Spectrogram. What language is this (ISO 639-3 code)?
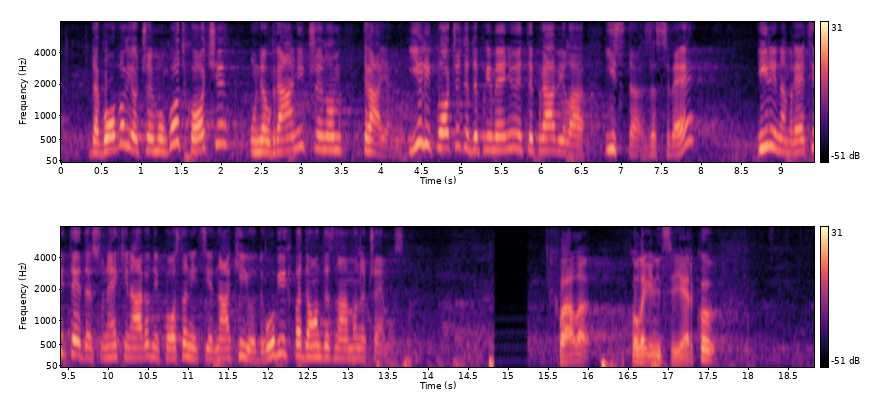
srp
